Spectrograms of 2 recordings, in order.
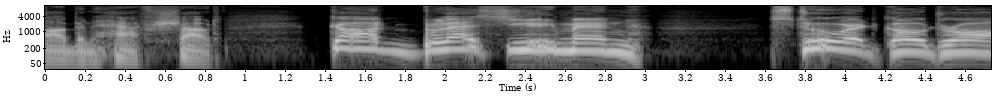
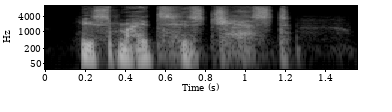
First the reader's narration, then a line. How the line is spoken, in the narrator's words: whispered Stubb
